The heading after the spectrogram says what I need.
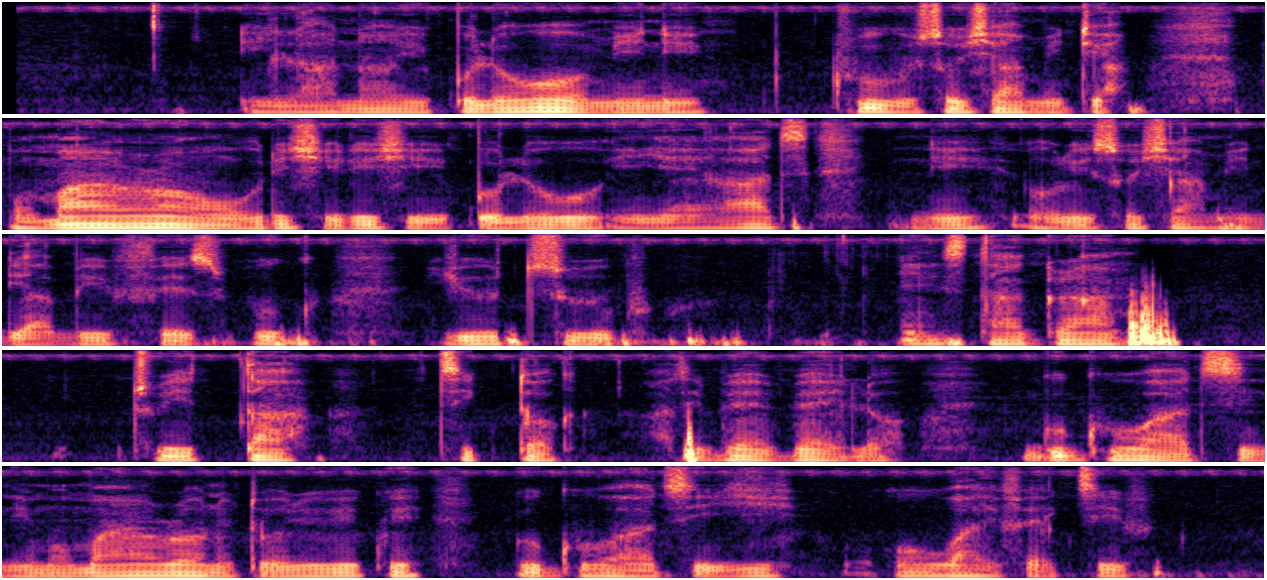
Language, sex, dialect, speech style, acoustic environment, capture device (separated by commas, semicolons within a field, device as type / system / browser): Yoruba, male, Nigeria - Nigerian Standard, stressed, appliances, mobile / Linux / Chrome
